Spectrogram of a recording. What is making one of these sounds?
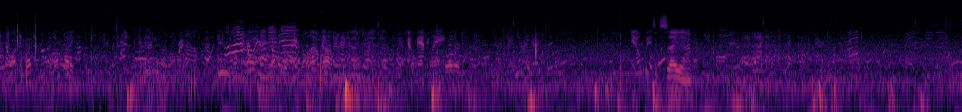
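Young players and adults shout and call out across an open field.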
